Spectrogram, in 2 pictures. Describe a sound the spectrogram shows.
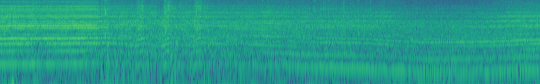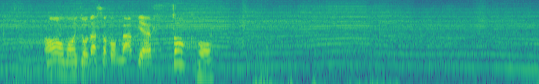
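A motorcycle engine whines steadily, its pitch falling and rising through the gears and corners.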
